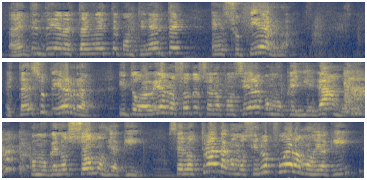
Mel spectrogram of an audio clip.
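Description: A woman from Cuba, speaking with a Cuban accent, holds the floor at a live discussion. She talks in a direct, forceful way and keeps turning to the audience with pointed questions. A faint background murmur sits under her voice. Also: a little high, lively intonation, fairly quick, a little hiss or hum. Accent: Cuban Spanish. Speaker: panelist at a public discussion. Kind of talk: impassioned live panel talk.

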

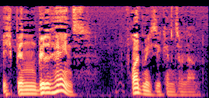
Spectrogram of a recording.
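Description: An actor playing a lonely, hard-drinking cabin caretaker in a German radio drama, blunt and colloquial with a gravelly voice. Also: male voice, low voice, animated, normal speed, darkish tone, no echo. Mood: gruff, curious. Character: lonely, hard-drinking limping male cabin caretaker, rough and plain-spoken.

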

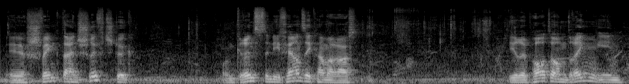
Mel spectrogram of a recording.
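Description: An actor playing an anxious, loyal aide in a radio play, talking fast about trouble outside. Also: male voice, medium pitch, lively intonation, noisy background, natural voice. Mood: worried. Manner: anxious, talkative. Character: worried, loyal male aide. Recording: crowd murmur behind.

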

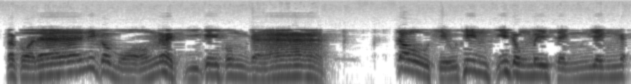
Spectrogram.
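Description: A high-pitched male storyteller narrates historical tales at a slow pace. He is colloquial and theatrical, stretching the ends of phrases and pausing between them. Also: phone-quality sound. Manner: colloquial, theatrical, drawn-out phrase endings with pauses. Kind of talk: traditional Cantonese oral storytelling of historical tales.

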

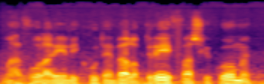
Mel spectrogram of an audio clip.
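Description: A man's voice: low voice, quick pace, background noise. An actor playing a defiant young man who recalls his schooldays and his father in colloquial, scornful slang for a radio drama. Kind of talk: radio drama acting, animated storytelling.

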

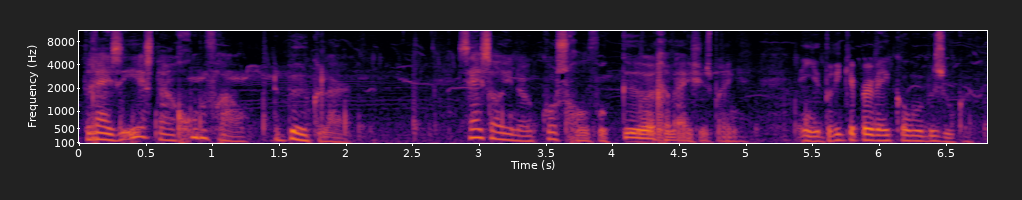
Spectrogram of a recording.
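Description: Low-voiced, determined aunt. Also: female voice, expressive, fairly quick, vocal fry, a little mellow, slight background noise, exaggerated voice. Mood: assured, instructive. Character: determined, shrewd woman posing as a baroness, protective aunt. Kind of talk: period audio drama acting.

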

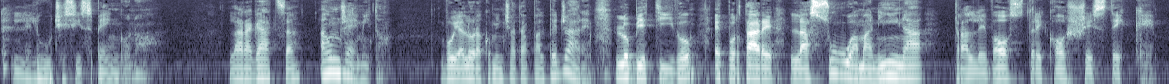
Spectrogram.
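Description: A man reading a radio drama with an Italian accent, slow and halting, rambling in places. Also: mid-range voice, animated, a little mellow.

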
